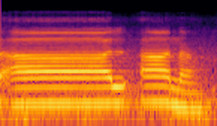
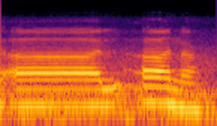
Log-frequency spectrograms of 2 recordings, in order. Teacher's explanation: مد لازم ہے، اور اس کی ابھی ہم نے مقدار جو ہے 3 الف ہے ، اور اس کو مد مخفف بھی کہا جاتا ہے۔ سمجھ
